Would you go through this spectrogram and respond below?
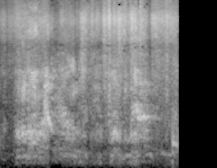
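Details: A Belgian Malinois puppy during its introduction to police protection training and first bite work gives excited, wavering whines and yelps, rising and falling in pitch over about two seconds, before the sound cuts off abruptly.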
